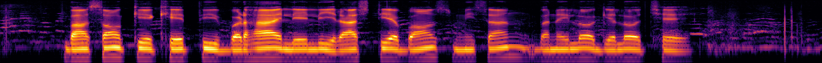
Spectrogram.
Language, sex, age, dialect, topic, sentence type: Maithili, male, 36-40, Angika, agriculture, statement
